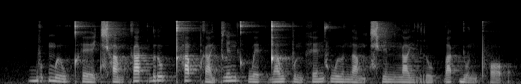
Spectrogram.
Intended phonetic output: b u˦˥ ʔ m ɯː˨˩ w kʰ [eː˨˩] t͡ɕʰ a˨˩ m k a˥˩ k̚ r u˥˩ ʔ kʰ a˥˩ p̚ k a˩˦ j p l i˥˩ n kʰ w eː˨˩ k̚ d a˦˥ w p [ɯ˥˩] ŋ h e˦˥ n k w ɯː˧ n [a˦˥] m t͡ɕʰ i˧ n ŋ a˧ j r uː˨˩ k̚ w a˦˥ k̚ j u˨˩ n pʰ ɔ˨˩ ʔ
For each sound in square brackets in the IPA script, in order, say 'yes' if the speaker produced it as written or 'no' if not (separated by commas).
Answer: yes, no, no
